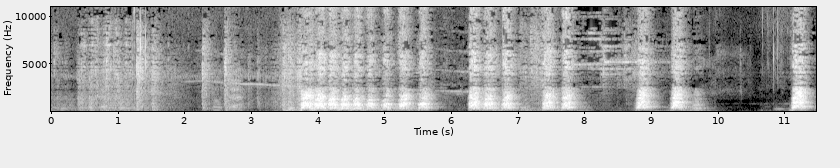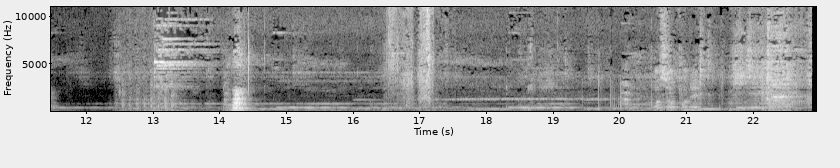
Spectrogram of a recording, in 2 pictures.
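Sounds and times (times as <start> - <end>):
film music from tv: 0.0 - 22.9
dog barking: 3.7 - 8.1, 8.8 - 10.0, 11.0 - 11.6, 14.1 - 14.6.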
